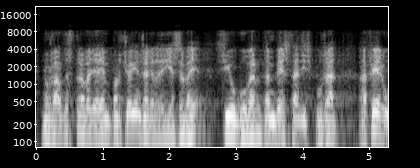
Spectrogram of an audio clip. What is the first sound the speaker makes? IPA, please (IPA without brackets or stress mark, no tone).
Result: n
